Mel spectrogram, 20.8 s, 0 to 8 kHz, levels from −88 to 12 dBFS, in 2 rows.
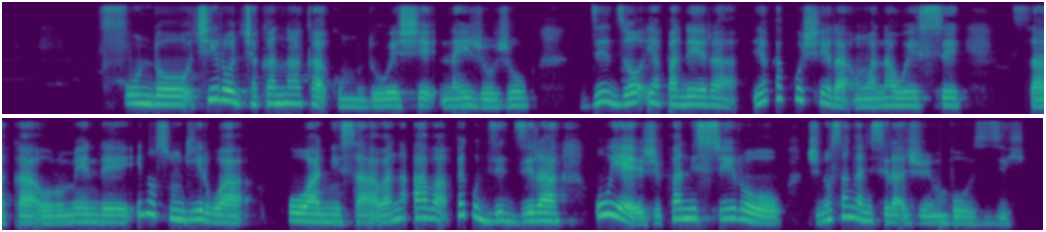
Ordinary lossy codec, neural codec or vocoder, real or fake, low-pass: AAC, 48 kbps; codec, 16 kHz in and 24 kHz out, 1 kbps, XY-Tokenizer; fake; 7.2 kHz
